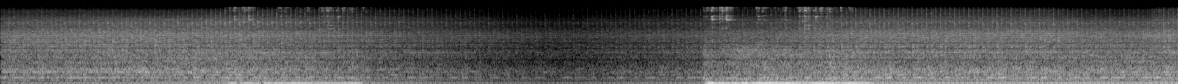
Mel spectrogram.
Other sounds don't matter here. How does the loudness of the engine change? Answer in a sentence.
The loudness of the engine goes down, then up.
